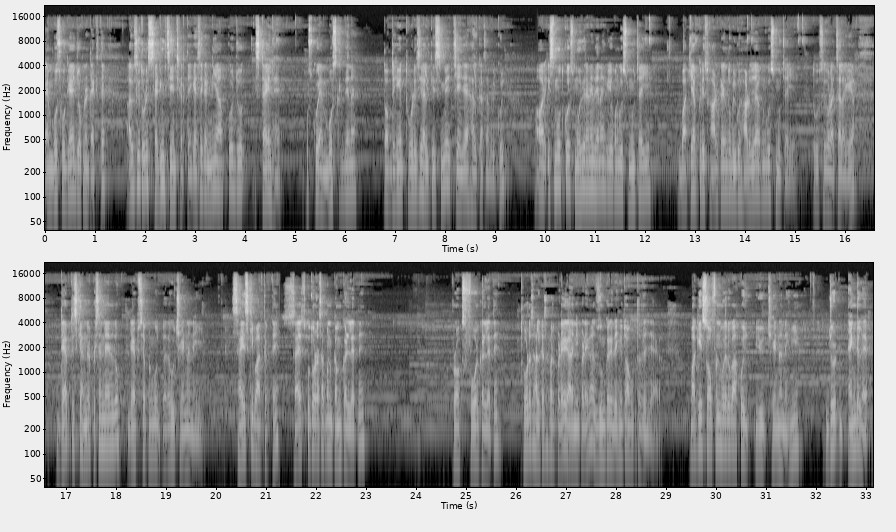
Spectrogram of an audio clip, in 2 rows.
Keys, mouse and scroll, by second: 4.2 click, 11.7 click, 21.1 alt+Num_Lock, 21.2 alt+Tab, 21.6 click, 22.4-23.8 scroll down 1, 24.1-24.6 scroll up 1, 24.6 Tab.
